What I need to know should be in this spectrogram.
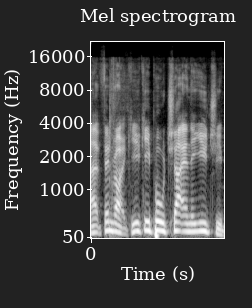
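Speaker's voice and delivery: high-pitched, loud calling voice.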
